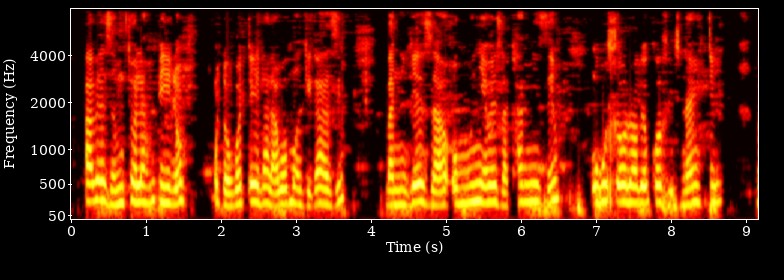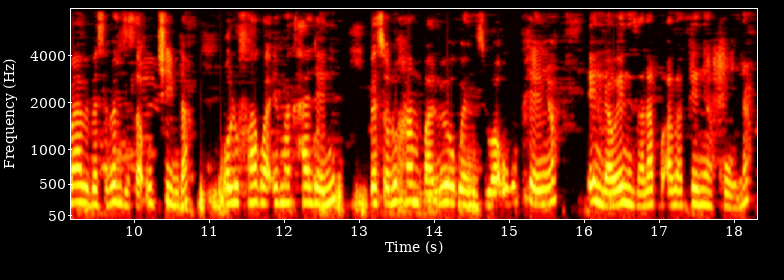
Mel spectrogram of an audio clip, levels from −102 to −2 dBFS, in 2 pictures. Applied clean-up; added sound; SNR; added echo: none; none; none; none.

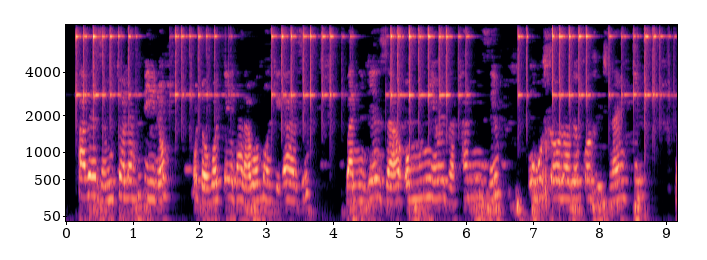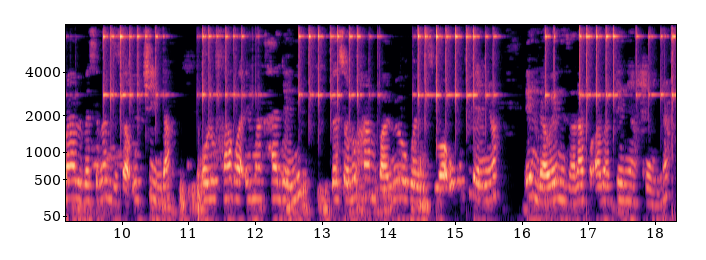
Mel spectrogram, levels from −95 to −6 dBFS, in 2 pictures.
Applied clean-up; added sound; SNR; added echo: classical method WPE with log-MMSE.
